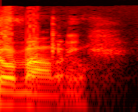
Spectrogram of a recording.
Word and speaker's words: Dormammu: Dormammu.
